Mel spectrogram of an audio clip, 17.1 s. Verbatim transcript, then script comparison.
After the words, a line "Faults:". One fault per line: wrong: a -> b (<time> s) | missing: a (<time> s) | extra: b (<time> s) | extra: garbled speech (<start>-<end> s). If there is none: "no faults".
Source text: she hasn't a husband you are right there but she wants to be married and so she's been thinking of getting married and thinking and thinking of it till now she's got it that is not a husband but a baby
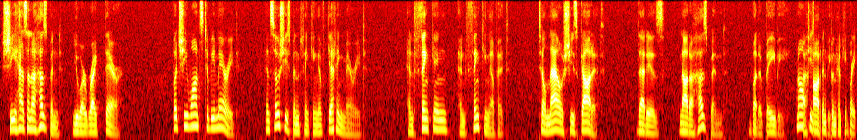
she hasn't a husband you are right there but she wants to be married and so she's been thinking of getting married and thinking and thinking of it till now she's got it that is not a husband but a baby [garbled]
Faults:
extra: garbled speech (15.9-17.1 s)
